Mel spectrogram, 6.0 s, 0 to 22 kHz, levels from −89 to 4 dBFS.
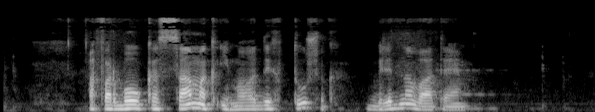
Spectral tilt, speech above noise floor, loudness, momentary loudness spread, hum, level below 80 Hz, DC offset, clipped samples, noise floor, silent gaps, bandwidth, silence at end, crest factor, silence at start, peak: -6.5 dB/octave; 49 dB; -19 LUFS; 16 LU; none; -54 dBFS; under 0.1%; under 0.1%; -67 dBFS; none; 11.5 kHz; 1.25 s; 18 dB; 0.9 s; -2 dBFS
